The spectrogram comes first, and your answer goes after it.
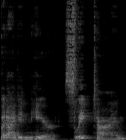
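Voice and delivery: ordinary delivery, nothing marked

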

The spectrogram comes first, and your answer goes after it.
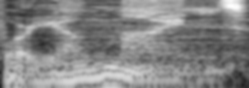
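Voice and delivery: very low whisper.

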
